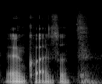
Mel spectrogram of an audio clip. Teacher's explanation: És kialakulnak ilyen egész különös magánhangzók, tehát ami az önkázatban van, igen, ott az az ő á, összeolvadt ő á, az valami egészen magyarul amúgy nem létező magánhangzó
